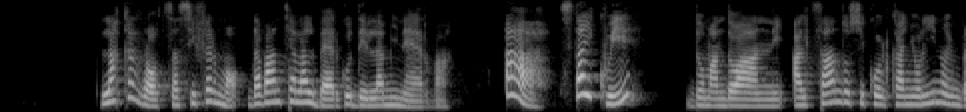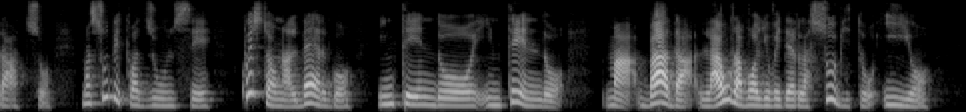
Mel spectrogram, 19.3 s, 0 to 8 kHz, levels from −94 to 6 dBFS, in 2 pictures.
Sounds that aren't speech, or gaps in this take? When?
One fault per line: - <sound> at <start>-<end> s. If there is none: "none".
none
